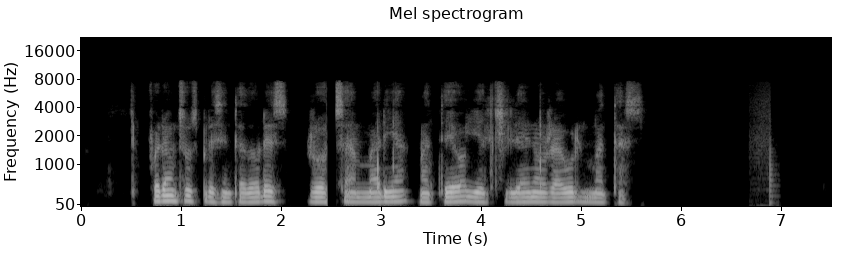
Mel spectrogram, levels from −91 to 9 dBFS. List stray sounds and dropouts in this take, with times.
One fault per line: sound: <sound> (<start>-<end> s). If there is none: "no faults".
sound: dropout (2.5-2.5 s)
sound: thud (6.7-7.0 s)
